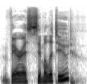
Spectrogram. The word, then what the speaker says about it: verisimilitude: but verisimilitude? – Yeah. I've heard this word. I also don't know how to pronounce it. Verisimilitude is how Google said.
